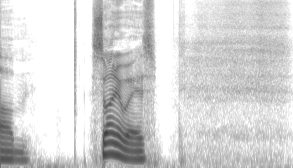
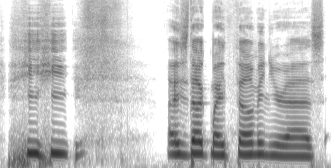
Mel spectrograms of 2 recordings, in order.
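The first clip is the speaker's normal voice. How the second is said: higher and louder, sly giggly prank voice; giggly Kyle voice; 6 semitones higher, 6 dB louder than usual. Retold or imitated. Kyle confessing the prank, giggly and higher. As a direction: play a sneaky giggling prankster. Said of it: "and then Kyle's like".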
